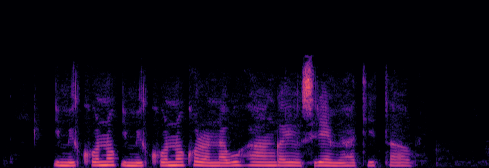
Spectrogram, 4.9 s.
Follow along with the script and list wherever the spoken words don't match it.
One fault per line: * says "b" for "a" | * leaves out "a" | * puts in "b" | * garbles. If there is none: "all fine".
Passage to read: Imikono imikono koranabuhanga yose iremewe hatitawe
all fine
